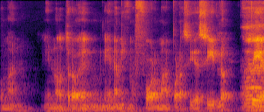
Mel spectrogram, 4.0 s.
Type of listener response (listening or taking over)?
taking over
